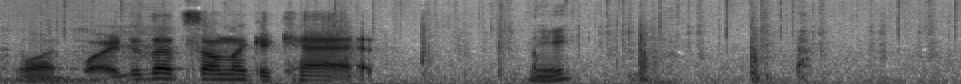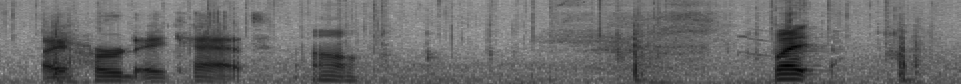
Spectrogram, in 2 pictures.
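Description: A torch fire crackles and hisses.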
